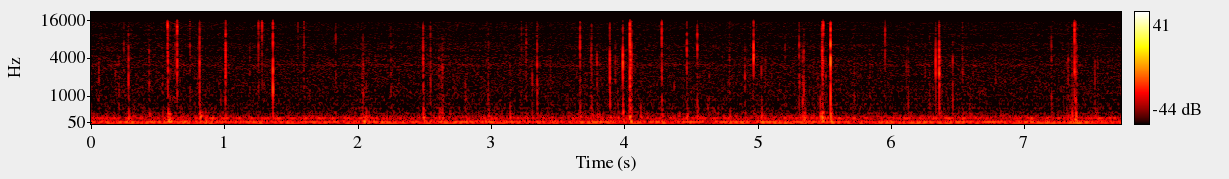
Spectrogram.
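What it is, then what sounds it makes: Plastic film over paper, crinkled by fingertips. Fingertips and short nails trace, rub and crinkle a thin clear plastic sheet lying flat over a paper fish drawing. Soft crinkles and scattered bright ticks and clicks ride over a steady low hum. The result is a quiet, continuous patter of delicate plastic rustling.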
